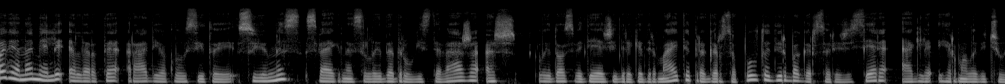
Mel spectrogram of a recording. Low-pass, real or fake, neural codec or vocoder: 14.4 kHz; real; none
